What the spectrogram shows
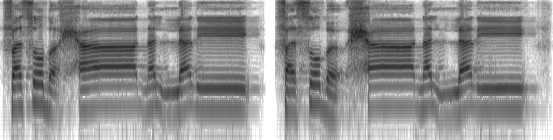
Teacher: لام مشدد ہے، نلذی، زال کو نرمی کے ساتھ پڑھیں گے، یا کے ساتھ آگے ملنا ہے تو یہ یائی مدہ ہے، اس کو دو حرکات لمبا کریں گے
